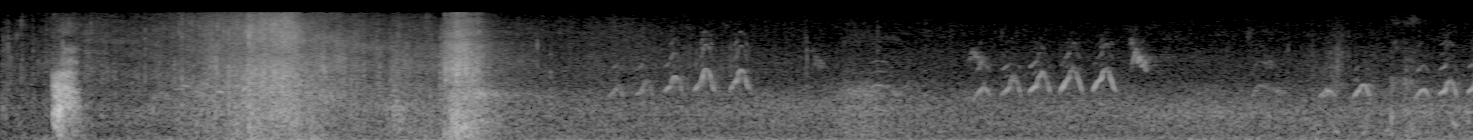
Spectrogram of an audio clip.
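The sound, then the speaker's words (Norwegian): A few rustling thumps as something is tossed in to the hens, followed by bursts of soft, rapid clucking and chattering from turkeys and hens, at a moderate level. “Så altså, hiver vi dette òg inn til, til hønsene. Da kanskje kalkunene skal få noe å herje med.”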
